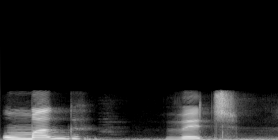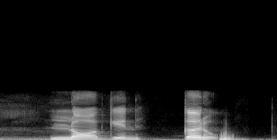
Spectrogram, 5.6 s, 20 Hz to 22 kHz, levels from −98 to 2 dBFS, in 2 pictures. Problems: background sounds at intervals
